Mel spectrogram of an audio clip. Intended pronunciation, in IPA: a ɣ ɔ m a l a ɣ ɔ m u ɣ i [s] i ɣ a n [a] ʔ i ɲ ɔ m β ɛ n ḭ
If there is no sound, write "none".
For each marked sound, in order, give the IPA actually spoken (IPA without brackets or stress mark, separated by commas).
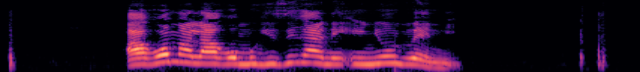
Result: z, ɛ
